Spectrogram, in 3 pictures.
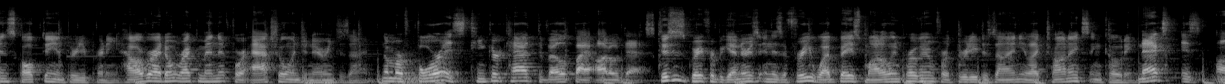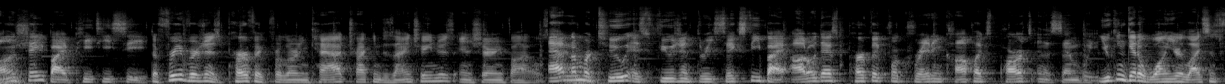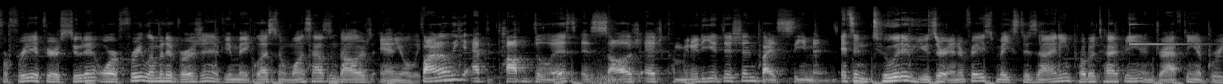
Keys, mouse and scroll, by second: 0.1 click, 0.1 shift+middle click, 0.8 shift+g, 1.0 ctrl+i, 1.4 shift+g, 1.8 middle click, 2.1 ctrl+x, 2.2 middle click, 2.3 click, 2.5 scroll, 2.6 shift+g, 2.9 KP_3, 3.1 ctrl+click, 3.2 shift+middle click, 3.3 ctrl+click, 3.4 shift+z, 3.5 middle click.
